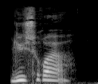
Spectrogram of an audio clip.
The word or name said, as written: lysrør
